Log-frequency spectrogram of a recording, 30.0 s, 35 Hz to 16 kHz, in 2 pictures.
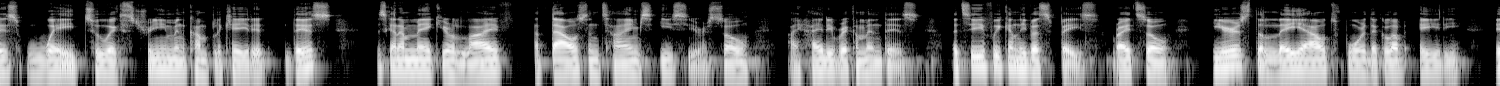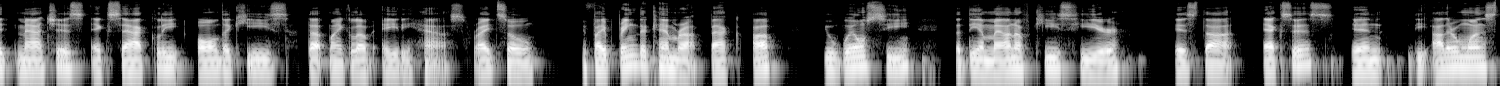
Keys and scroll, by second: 5.6-15.0 typing, 26.3-30.0 typing.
